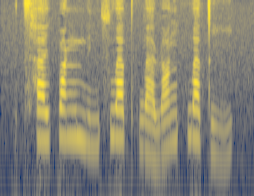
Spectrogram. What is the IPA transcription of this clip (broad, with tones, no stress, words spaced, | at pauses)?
t͡sʰa˥ɪ̯pɑ˥ŋ my˧˥n swä˥pʰwä˨˩ɻɑ˥ŋ fwä˥˩t̪i˨˩˦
